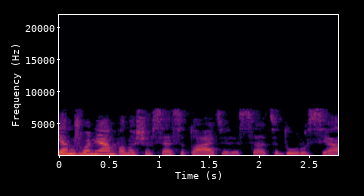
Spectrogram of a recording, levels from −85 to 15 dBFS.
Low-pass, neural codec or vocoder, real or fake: 7.2 kHz; vocoder, 44.1 kHz, 80 mel bands, Vocos; fake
